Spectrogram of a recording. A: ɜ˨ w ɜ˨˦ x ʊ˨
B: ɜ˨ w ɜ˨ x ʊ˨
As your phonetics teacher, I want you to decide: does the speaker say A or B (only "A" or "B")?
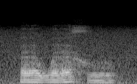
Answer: A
